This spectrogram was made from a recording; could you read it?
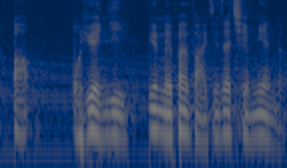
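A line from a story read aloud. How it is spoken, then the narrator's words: Reluctant quiet voice. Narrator (Chinese): 这牧师 情心不甘情不愿，就小声的说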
